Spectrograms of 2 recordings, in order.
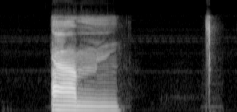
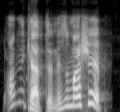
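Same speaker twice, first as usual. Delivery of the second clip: much higher pitched captain asserting rank; captain correcting the navigator, high and indignant; 12 semitones higher than usual. Acted. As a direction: squawk it up high, offended.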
